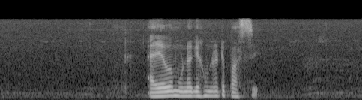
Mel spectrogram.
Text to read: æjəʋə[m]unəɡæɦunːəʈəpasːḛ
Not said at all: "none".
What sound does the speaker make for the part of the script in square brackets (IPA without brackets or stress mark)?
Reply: m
